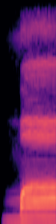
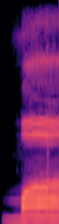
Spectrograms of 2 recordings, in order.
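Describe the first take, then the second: No difference in how they are said.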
